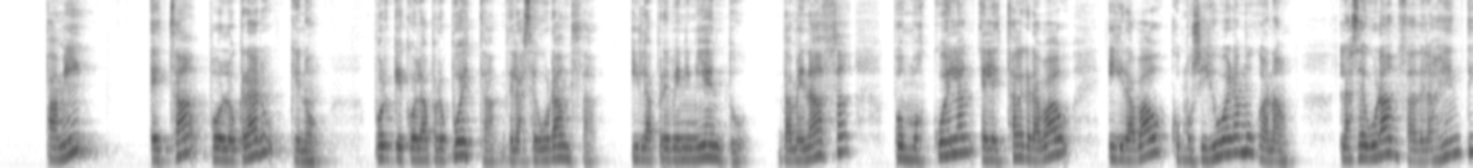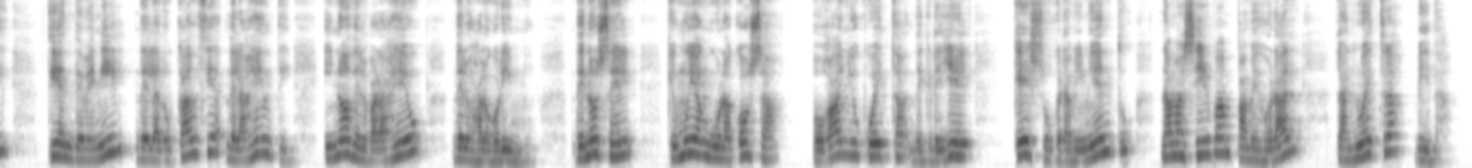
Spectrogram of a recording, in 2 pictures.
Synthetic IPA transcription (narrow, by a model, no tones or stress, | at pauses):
pamĩ | e̞ht̪ʰapo̞lo̞kɾaɾuke̞nõ̞ | po̞ɾke̞ko̞lapɾo̞pwe̞st̪aðe̞lase̞ɣ̞uɾan̟θa̰ | ilapɾe̞βe̞nĩmjẽ̞nt̪u | d̪amẽ̞naθa | po̞ɦmo̞hkwe̞laŋe̞le̞ht̪ʰalɣɾaβaw | iɣɾaβawko̞mos̬ihwe̞ɾamuɦɣanaw | lase̞ɣ̞uɾan̟θaðe̞laɦẽ̞nt̪i | t̪jend̪e̞β̞e̞nild̪e̞laeðukan̟θjaðe̞laxẽ̞nt̪iː | no̞ðe̞lβaɾaɦe̞w | d̪e̞lo̞salɣo̞ɾimu | d̪e̞no̞se̞l | ke̞mujaŋɡunako̞sa | oɣ̞aɲukwe̞ht̪aðe̞kɾe̞ʝe̞l | ke̞suɣɾaβimjẽ̞nt̪u | nãmasiɾβampame̞ɦo̞ɾal | lanwe̞ht̪ɾaβiða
